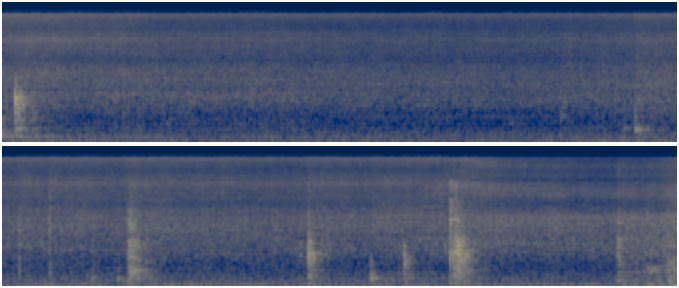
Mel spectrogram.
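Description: Ground cumin, coriander, turmeric and red chilli powder fry with salt in a pan for butter chicken, a soft steady sizzle under occasional sharp scrapes and taps of a stirring spoon, no voices.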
